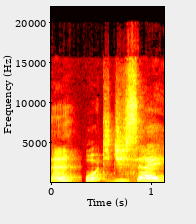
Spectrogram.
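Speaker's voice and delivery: amateur put-on English accent. Retelling a man at a table of beers answering him, attempt at English accent. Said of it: "That was my attempt at an English accent".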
